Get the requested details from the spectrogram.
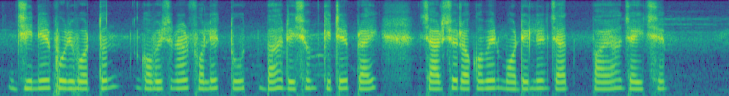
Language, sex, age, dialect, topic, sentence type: Bengali, female, 18-24, Western, agriculture, statement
